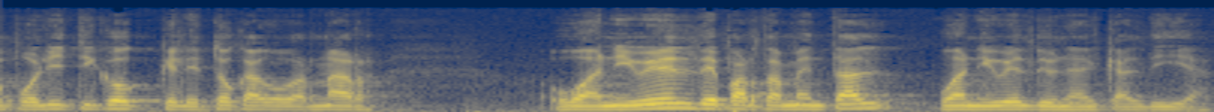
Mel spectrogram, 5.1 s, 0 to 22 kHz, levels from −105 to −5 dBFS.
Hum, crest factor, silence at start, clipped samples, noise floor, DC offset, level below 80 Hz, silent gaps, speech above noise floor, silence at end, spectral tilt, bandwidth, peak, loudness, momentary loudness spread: none; 18 dB; 0 s; under 0.1%; -50 dBFS; under 0.1%; -50 dBFS; none; 27 dB; 0 s; -6.5 dB/octave; 13.5 kHz; -6 dBFS; -23 LUFS; 10 LU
